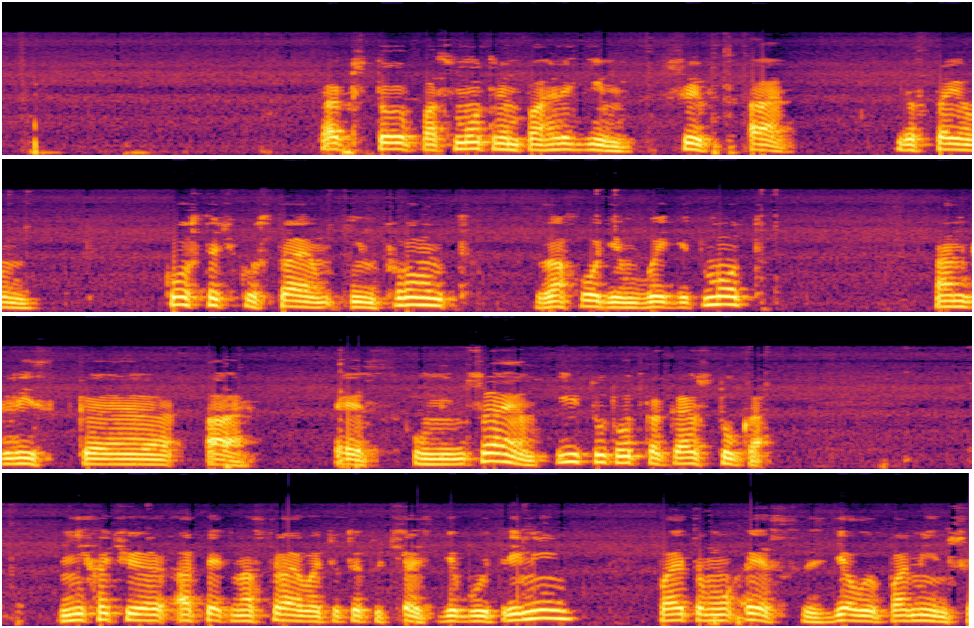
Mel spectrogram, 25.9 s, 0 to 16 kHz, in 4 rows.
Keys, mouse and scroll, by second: 0.0 n, 4.6 shift+a, 8.6 click, 10.6-11.8 drag, 14.4 a, 15.1 s, 17.9 click, 18.9 shift+middle click, 20.4-22.9 drag, 24.1 s.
